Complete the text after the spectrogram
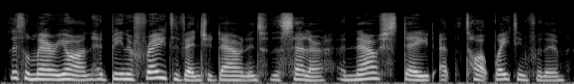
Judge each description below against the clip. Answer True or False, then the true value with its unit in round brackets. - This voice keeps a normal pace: False (210 wpm)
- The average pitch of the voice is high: True (220 Hz)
